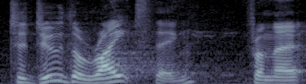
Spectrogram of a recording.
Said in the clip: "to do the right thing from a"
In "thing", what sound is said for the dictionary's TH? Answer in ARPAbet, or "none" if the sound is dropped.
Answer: TH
